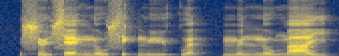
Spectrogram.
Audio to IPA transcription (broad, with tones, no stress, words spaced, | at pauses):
sɵ˨ɥsɛː˨ŋn̪o˧w sɪ˧k̚ myː˨kʷɐ˧t̚ | mɵ˨˥n n̪o˧wmaː˥j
